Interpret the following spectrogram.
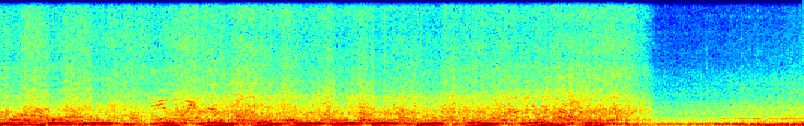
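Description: Jeep Cherokee XJ engine revving hard while a mud tyre spins in loose dirt, throwing it against the wheel arch. The engine's pitch surges up and down about twice a second as the tyre slips and bites, the sign of a vehicle stuck and trying to climb out. About six and a half seconds in, the spraying noise stops and the engine settles to a steadier lower note.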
